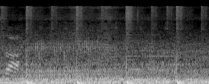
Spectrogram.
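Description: Steady engine and road noise from inside a moving vehicle, with music playing over it.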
